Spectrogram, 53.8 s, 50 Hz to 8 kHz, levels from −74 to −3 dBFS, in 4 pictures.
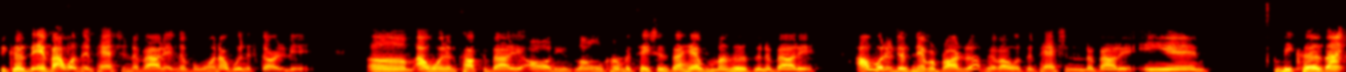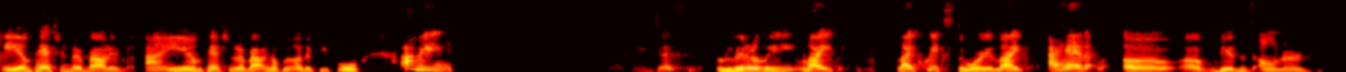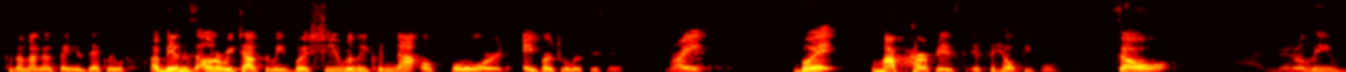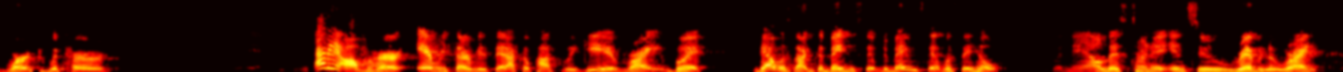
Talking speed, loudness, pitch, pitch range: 165 wpm, -25 LUFS, 205 Hz, 185-240 Hz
